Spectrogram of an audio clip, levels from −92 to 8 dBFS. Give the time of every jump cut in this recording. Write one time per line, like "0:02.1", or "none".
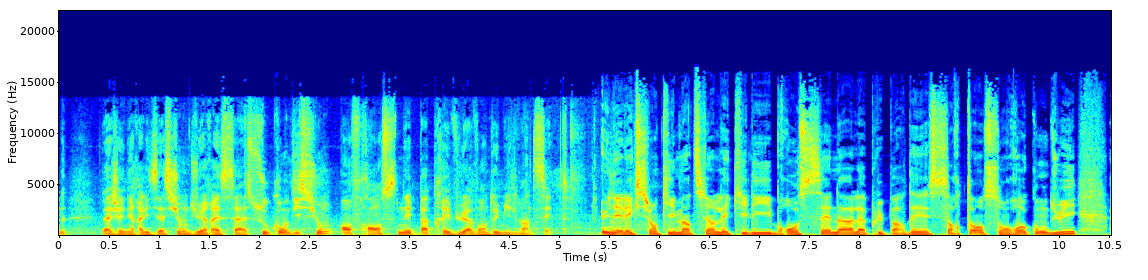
none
